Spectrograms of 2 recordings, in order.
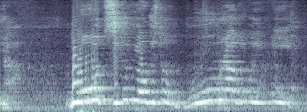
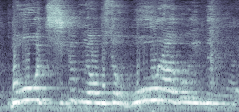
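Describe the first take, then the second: First: Higher, stern rebuke; rebuking God. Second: Higher, stern rebuke; rebuking question. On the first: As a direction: reproach him for coming back. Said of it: "책망을 하고 있는 겁니다". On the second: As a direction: ask it as a reproach, not a greeting. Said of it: "책망하고 계십니다". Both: Acted. (엘리야를 책망하는 하나님, 높고 엄하게)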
